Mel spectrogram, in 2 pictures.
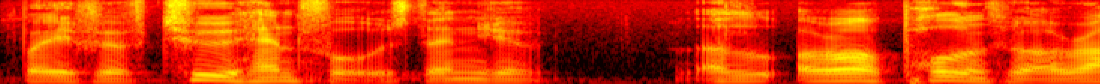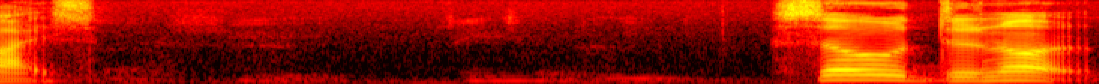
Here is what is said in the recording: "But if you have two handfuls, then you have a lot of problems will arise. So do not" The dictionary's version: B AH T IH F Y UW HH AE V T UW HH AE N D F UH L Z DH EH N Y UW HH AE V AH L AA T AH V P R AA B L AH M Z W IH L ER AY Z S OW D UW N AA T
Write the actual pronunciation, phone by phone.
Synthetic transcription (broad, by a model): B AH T IH F Y UW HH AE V T UW HH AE N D F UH L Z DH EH N Y UW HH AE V AH L AA T AH V P AA L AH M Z W IH L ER AY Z S OW D UW N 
